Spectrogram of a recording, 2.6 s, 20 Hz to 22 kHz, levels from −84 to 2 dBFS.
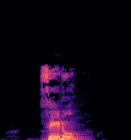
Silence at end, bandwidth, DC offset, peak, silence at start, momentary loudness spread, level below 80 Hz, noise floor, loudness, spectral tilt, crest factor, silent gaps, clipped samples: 1.05 s; 12.5 kHz; under 0.1%; -2 dBFS; 0.85 s; 19 LU; -68 dBFS; -85 dBFS; -16 LUFS; -3.5 dB/octave; 18 dB; none; under 0.1%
